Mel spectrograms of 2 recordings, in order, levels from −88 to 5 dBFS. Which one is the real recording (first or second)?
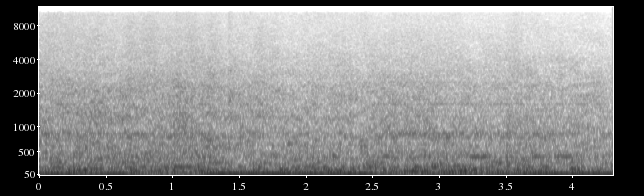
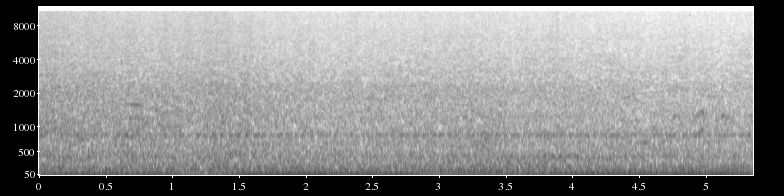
second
